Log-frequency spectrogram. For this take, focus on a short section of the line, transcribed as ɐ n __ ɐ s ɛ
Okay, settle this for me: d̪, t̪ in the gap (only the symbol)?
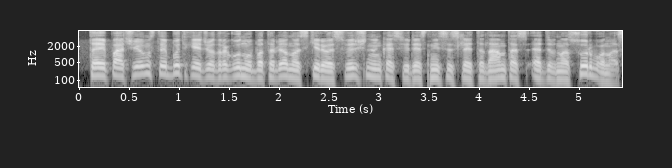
t̪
